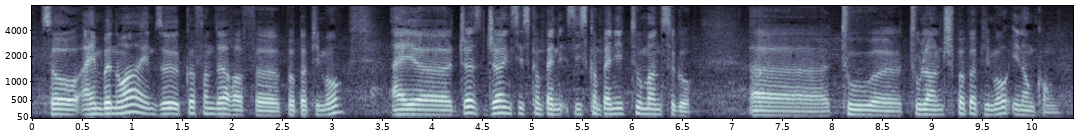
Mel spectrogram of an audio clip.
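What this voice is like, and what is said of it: French accent. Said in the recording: “a French accent”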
